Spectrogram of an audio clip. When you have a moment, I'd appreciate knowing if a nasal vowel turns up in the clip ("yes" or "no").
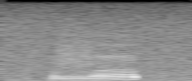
no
